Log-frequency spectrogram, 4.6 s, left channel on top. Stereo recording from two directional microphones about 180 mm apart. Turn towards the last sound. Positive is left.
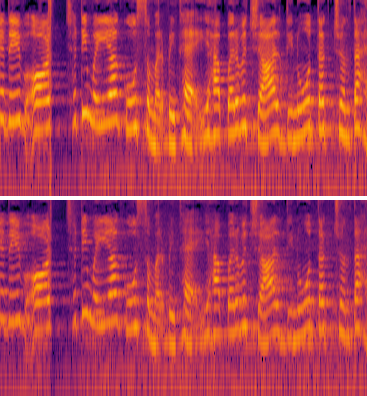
turn(degrees=30)  # may be behind; listen again after turning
